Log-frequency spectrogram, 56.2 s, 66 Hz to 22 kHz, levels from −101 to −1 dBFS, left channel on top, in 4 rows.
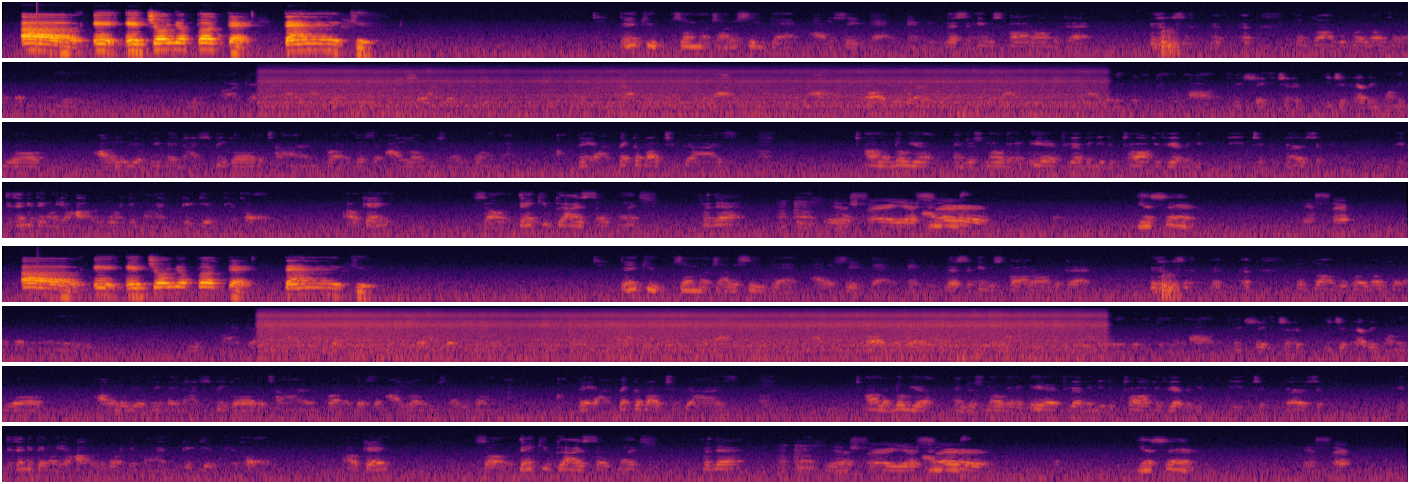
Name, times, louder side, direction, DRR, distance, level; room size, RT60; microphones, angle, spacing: voice 1, 0.2-2.5 2.8-3.7, left 8 dB, 80° left, 0.3 m, -25 dB
voice 2, 5.9-10.9 11.5-15.0 15.5-21.4 22.1-24.4 24.8-28.5 29.0-33.2 33.7-35.8 36.7-40.1 40.4-41.3 42.1-44.8 45.6-46.1 46.9-48.7 49.2-49.6 49.9-50.4 51.4-51.8 53.5-54.2, right 1 dB, 50° left, 1.2 m, -51 dB
sound 1, 16.6-25.1, right 6 dB, 65° right, 0.6 m, -45 dB
voice 3, 50.4-52.0 55.2-55.6, left 1 dB, 20° left, 0.6 m, -45 dB
2.7 x 2.5 x 3.3 m
head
